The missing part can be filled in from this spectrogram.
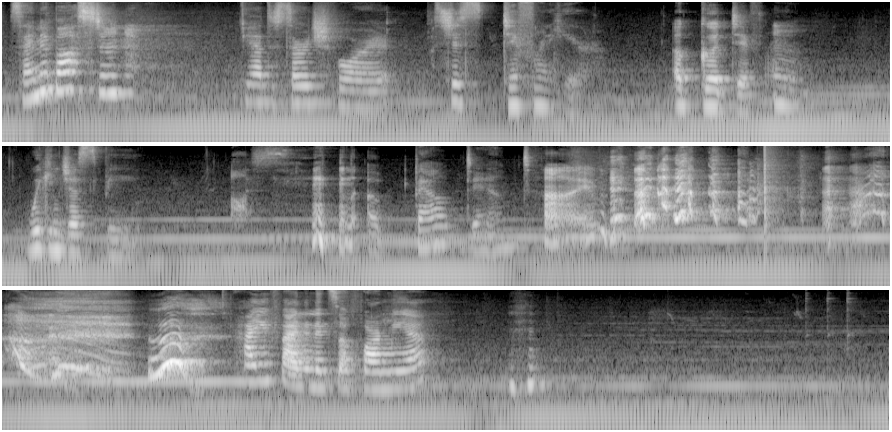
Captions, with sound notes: - Same in Boston. You had to search for it. - It's just different here, a good different. We can just be us. - About damn time. (Ayanna and Nia laughing) - How are you finding it so far, Mia?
